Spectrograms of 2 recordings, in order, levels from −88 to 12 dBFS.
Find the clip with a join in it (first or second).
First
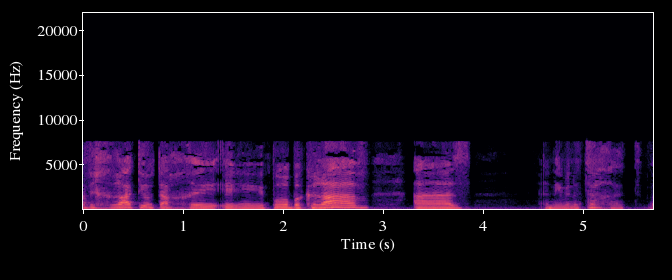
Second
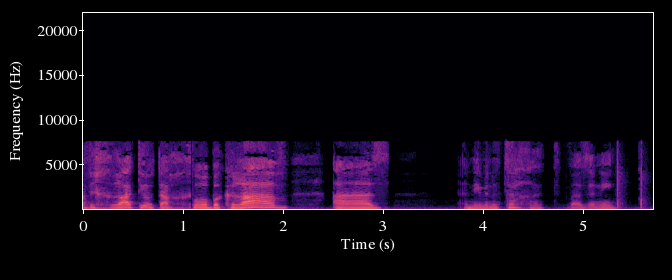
second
